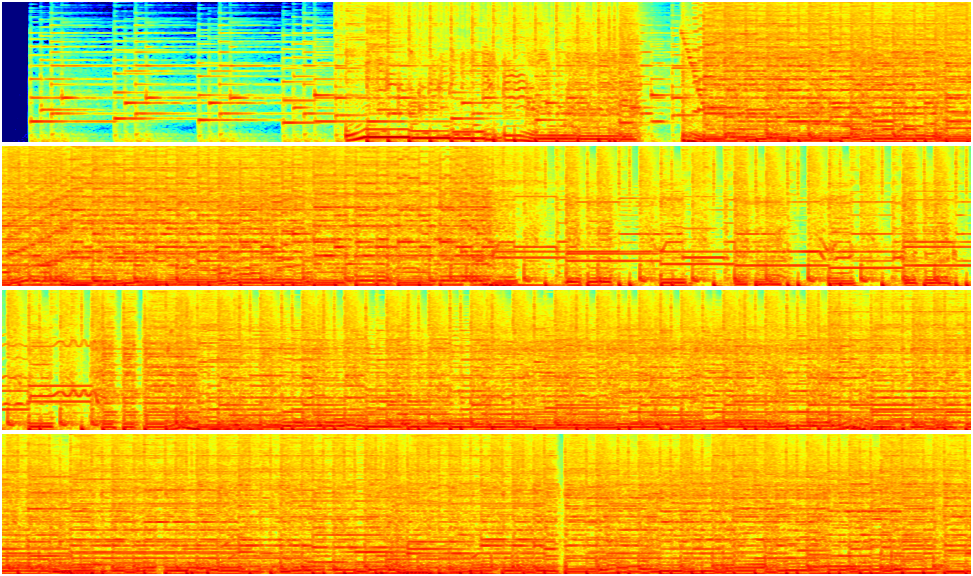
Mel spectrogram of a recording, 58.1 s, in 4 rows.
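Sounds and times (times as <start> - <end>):
instrumental music: 0.5 - 58.1.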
